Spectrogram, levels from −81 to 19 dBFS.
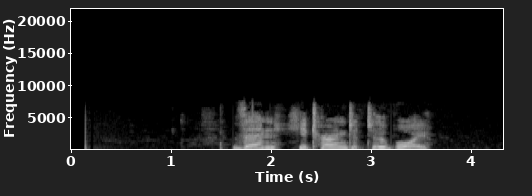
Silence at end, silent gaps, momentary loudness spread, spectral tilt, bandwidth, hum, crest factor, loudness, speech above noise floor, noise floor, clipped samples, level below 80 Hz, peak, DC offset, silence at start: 0.75 s; none; 8 LU; -3 dB/octave; 7.8 kHz; none; 18 dB; -17 LUFS; 52 dB; -69 dBFS; under 0.1%; -58 dBFS; -2 dBFS; under 0.1%; 1.6 s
